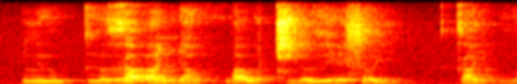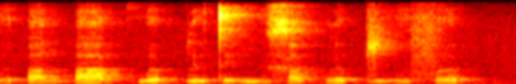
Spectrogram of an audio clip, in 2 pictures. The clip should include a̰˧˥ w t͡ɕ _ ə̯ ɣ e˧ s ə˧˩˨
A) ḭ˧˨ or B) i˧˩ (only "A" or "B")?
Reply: B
